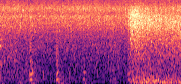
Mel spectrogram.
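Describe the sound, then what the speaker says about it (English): Soft, steady thunderstorm rain hisses faintly in Genshin Impact, broken by a few low dull thumps early on, then swells into a heavier, denser downpour for the last second. "It's raining, dude. You should really get inside. It's a thunderstorm."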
